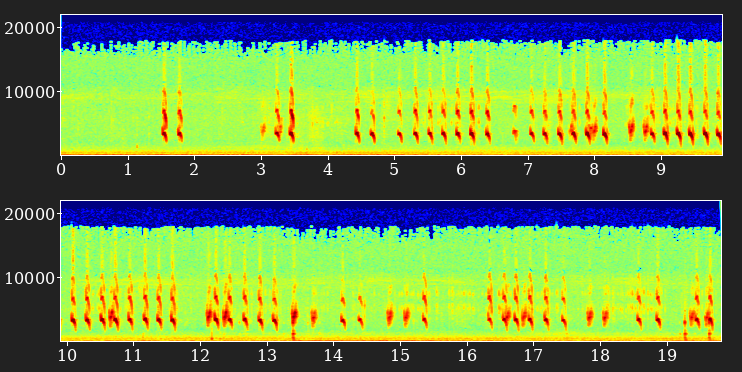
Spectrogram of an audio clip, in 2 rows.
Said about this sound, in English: June 24th, continuing, wild bird.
